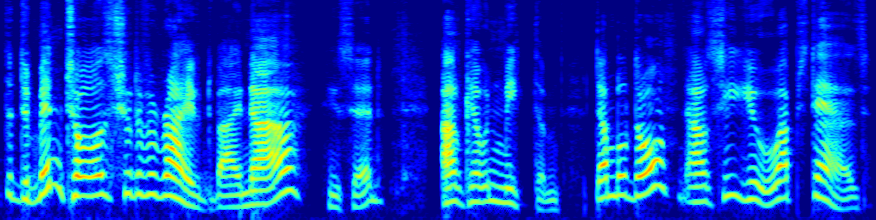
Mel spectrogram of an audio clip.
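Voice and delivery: a busy official excusing himself; bustling minister. Acted. Minister heading off to meet the Dementors, high and brisk.

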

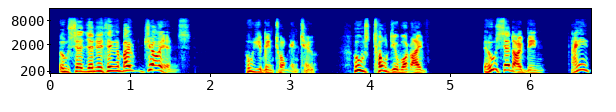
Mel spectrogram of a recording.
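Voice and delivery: high, loud, blustering demands; flustered alarm. A narrator's reading. Hagrid caught out about the giants, flustered. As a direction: splutter questions and break off unfinished.

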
